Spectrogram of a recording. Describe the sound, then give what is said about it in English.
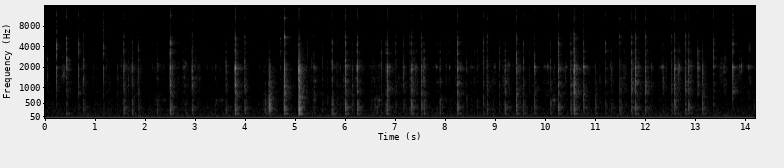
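Spoons clink and scrape softly as olive oil is mixed into tomato paste, with many small, irregular metallic taps and scrapes repeating faintly throughout. “And then what you want to do is just keep mixing until the olive oil is fully combined with the tomato paste.”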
